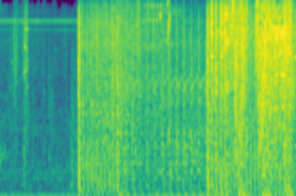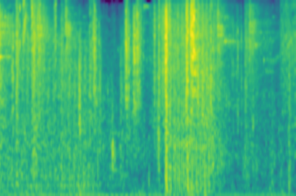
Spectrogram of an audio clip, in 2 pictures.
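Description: Video game gunfire bursts out.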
